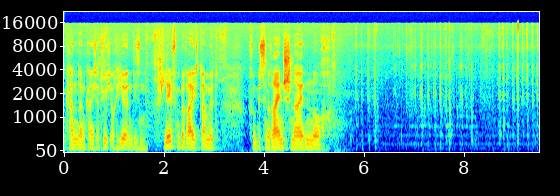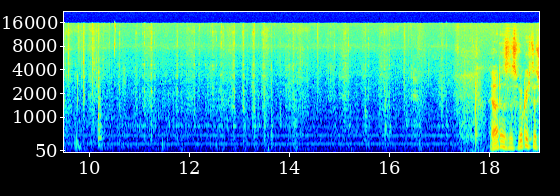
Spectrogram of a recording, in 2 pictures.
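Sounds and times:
faint steady hum: 0:00.0 - 0:19.0
hand gouge carving wood: 0:00.5 - 0:03.3, 0:05.8 - 0:17.4.

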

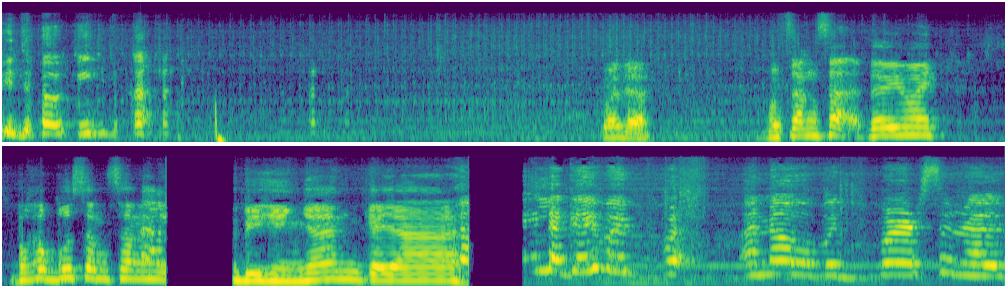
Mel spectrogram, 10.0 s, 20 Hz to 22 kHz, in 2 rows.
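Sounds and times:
low machine hum: 0:00.0 - 0:10.0.

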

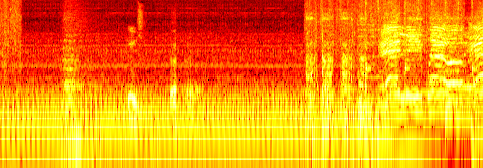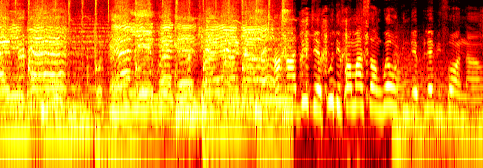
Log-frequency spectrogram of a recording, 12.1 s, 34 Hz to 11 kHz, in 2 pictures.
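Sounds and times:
electrical hum: 0:00.0 - 0:07.7
loud music through sound system: 0:04.7 - 0:09.7.

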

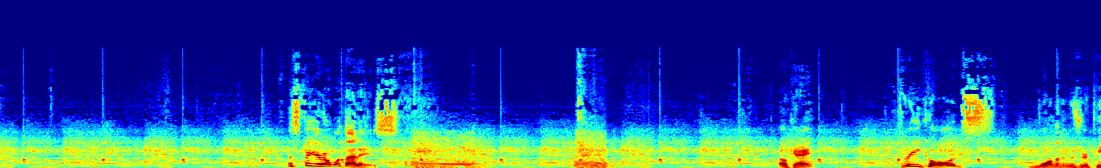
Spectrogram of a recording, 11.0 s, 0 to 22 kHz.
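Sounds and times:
guitar playing: 0:00.0 - 0:11.0.

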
